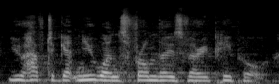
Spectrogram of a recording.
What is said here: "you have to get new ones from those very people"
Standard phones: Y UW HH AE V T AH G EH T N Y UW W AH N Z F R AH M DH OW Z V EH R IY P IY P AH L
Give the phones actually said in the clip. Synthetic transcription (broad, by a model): Y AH HH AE F T AH G EH T N Y UW W AH N Z F R AH M DH OW Z V EH R IY P IY P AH L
